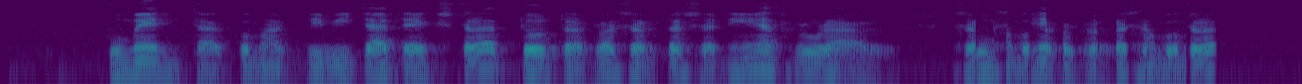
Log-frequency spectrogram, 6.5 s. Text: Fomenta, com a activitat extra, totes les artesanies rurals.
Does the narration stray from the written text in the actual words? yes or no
yes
